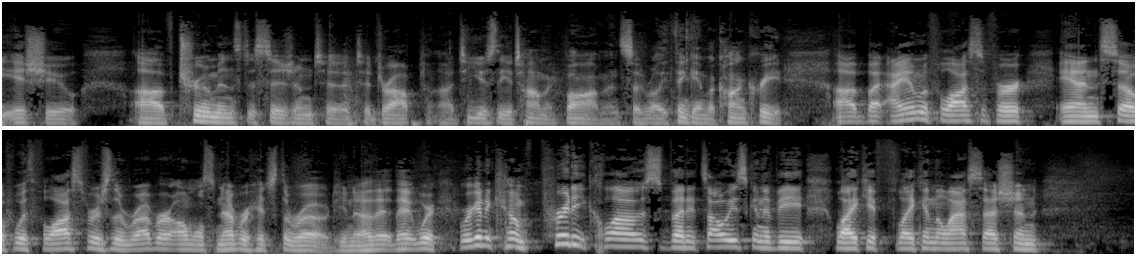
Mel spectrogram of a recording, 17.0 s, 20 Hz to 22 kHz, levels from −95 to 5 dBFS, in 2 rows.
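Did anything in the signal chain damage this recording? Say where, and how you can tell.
No, nothing in the signal chain damaged this audio.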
